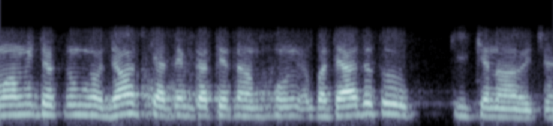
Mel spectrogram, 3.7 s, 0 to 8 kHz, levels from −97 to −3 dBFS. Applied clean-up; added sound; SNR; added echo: none; none; none; none.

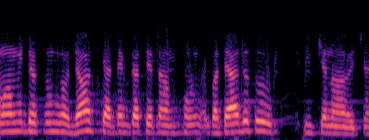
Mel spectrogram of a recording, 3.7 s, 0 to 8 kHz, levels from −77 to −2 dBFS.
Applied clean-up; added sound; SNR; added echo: neural separator model SepFormer DNS4.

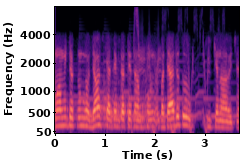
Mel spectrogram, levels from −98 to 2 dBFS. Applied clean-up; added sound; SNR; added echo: none; Scratching (performance technique) + Guitar; 16 dB; none.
